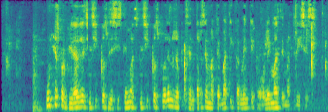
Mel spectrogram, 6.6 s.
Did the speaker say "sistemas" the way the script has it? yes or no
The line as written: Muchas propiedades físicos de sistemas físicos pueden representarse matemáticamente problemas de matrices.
yes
